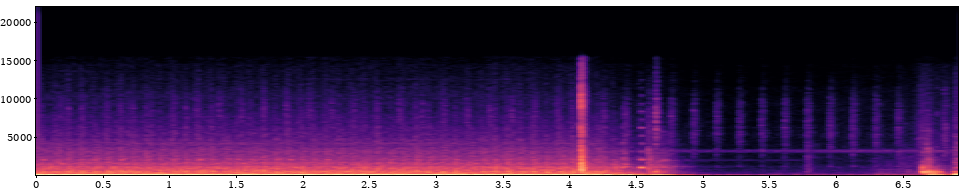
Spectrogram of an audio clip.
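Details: 2016 Polaris Ranger 900 XP with crank-no-start issue, after throttle body cleaning, new spark plugs and fresh fuel; catches quickly and settles into a steady, even low idle for about four seconds: healthy start.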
